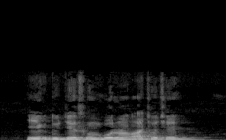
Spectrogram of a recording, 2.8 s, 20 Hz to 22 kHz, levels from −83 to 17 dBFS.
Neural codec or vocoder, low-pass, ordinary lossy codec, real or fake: none; 10.8 kHz; MP3, 96 kbps; real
